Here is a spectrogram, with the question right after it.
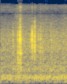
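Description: Two light taps on the plastic engine valve cover of a Jaguar XF give short, hollow knocks with a thin, vibrating plastic tone over a steady low hum. The cover sounds hollow and thin, which is expected since it is hollow by design.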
